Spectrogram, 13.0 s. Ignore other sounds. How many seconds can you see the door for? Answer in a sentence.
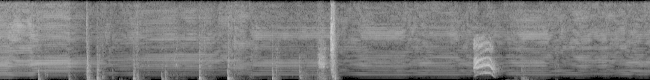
The door can be heard for 3 seconds in total.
